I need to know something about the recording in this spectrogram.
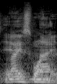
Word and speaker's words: Niswander: Talking to Niswander. But it's Niswander. just think nice and wander.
